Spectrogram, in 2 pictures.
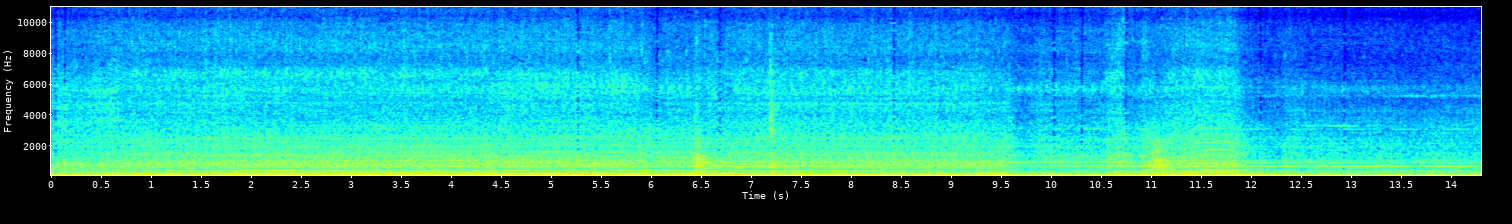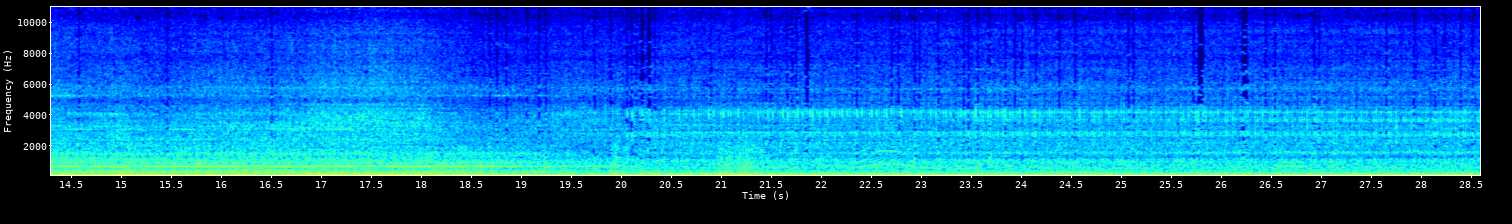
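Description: Engine of a boat travel lift running steadily while it carries and lowers a sailboat in its slings. A thin steady whine joins partway through, and the engine note drops a little about halfway.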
